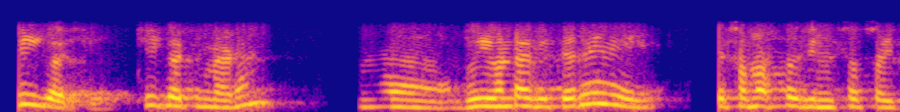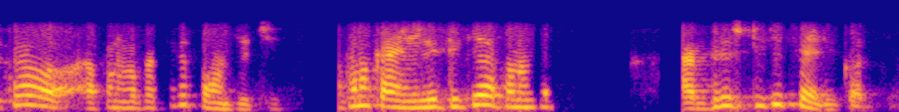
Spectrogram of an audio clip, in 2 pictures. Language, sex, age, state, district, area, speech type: Odia, male, 45-60, Odisha, Puri, urban, conversation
